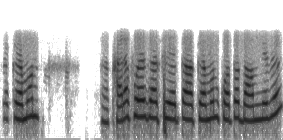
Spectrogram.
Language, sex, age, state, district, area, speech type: Bengali, female, 45-60, West Bengal, Dakshin Dinajpur, urban, conversation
